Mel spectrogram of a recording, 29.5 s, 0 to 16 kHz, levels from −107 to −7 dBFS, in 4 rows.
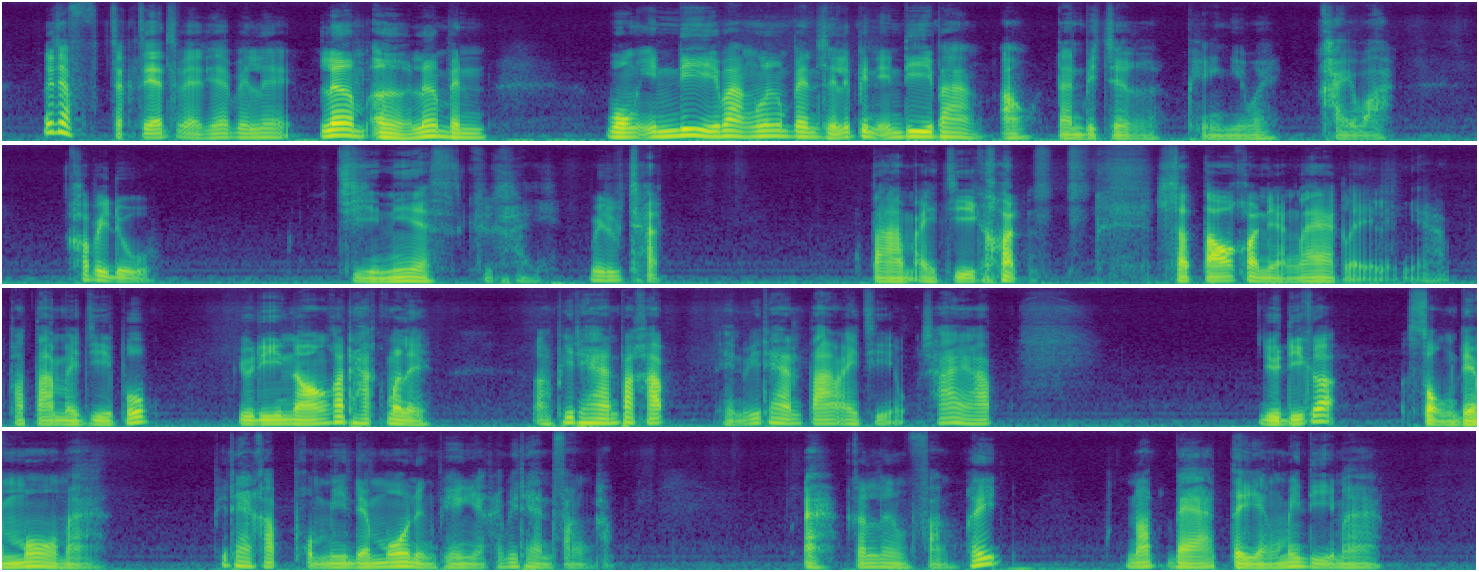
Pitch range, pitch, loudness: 90-130 Hz, 100 Hz, -23 LUFS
